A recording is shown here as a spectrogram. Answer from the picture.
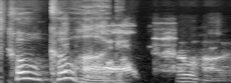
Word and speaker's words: quahog: seen family guy quahog it's co quahog okay how dare you say you could claim to be from new england and you can't pronounce quahog i'm from the worst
